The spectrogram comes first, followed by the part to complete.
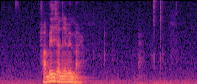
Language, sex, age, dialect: Faroese, male, 36-60, Suðurstreymoy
